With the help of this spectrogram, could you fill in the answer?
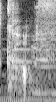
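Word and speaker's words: כ: Fortune and so that the letter associated with the wheel is cough cough is kind of like a like a hard C or a k sound okay and uh let's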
